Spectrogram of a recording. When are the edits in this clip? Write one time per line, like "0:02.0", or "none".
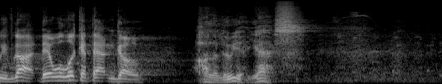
none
